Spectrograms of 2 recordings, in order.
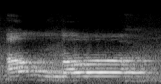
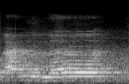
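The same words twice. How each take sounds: First: The l is thick and heavy, with a deep vowel. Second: The l is thin and light, with a bright vowel. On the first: The speaker calls it right. "ditebalkan bacaan lafzul jalalah" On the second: The speaker calls it wrong. "Yang sebut Allah, nah, tak boleh"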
